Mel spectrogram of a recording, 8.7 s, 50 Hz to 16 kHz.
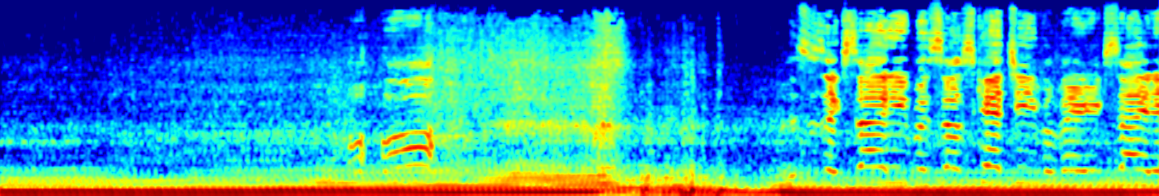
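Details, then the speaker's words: Budget Nissan 350Z drift car on its first drive, open headers with no test pipes: very loud raw exhaust blat swelling with throttle, crackling and backfiring on overrun. "it is so loud oh man this is wild driving my Z for the first time oh my God it's so scary oh it backfires so [Music] much"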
